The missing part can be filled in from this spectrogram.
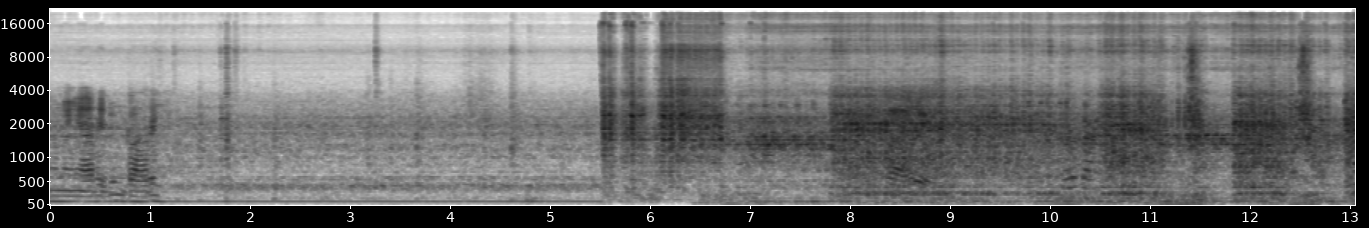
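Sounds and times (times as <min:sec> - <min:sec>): engine cranking and starting: 0:05.5 - 0:13.0.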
